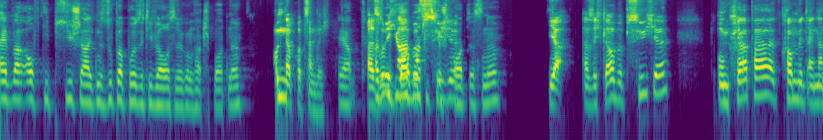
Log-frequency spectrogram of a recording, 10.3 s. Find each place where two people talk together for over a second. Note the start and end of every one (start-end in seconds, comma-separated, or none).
4.5-5.8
